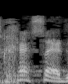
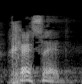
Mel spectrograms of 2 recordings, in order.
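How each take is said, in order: First: Said in the usual way. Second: Chesed with a throaty rasped ch, like a Scottish loch; Scottish guttural chesed. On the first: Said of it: "a great word to say with a, a Scottish accent". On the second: Shown as a demonstration. Preacher showing the congregation the Hebrew word, throaty Scottish ch. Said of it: "a Scottish accent".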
